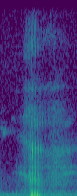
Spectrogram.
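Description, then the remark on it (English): A voice imitates a grandmother's snoring with one short, rough, guttural snort-like rasp lasting about a quarter second, moderately loud, followed by quiet. “Have I told you about Jamie Dunning's grandma snoring?”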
